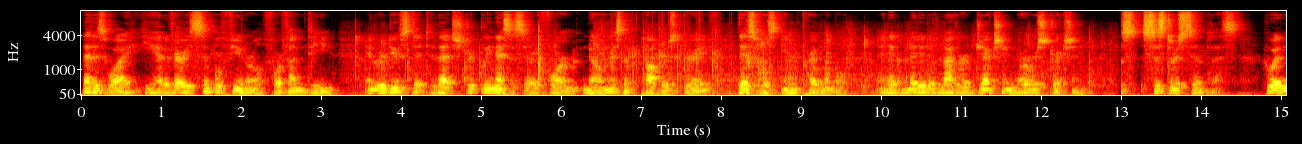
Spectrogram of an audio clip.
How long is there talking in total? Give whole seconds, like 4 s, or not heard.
15 s.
